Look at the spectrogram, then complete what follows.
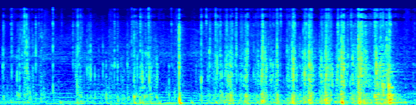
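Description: Raw beef pieces tipped from a plastic bag into a metal pot. The bag crinkles and the meat lands in a run of soft thuds and clicks, busiest in the last two seconds, and the sound stops suddenly near the end.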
